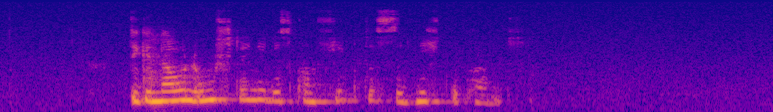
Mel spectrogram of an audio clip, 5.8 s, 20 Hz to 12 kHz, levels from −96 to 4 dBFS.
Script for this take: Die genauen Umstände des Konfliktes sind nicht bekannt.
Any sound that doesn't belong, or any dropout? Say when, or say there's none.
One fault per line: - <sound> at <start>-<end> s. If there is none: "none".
none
